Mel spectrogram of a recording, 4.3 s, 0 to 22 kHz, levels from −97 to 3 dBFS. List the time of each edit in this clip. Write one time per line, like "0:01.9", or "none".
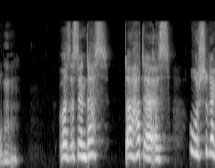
0:01.0
0:02.3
